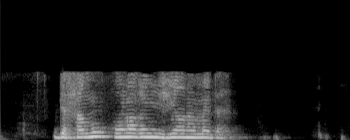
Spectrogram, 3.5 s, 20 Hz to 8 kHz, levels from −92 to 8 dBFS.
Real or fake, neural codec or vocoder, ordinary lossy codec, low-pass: fake; codec, 44.1 kHz, 3.4 kbps, Pupu-Codec; AAC, 16 kbps; 7.2 kHz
